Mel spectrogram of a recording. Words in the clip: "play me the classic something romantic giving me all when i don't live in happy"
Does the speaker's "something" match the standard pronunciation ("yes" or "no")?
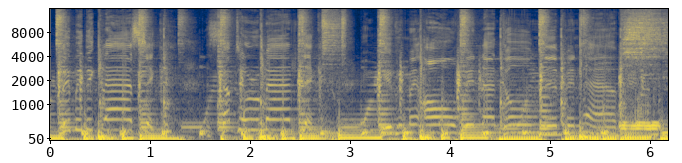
no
